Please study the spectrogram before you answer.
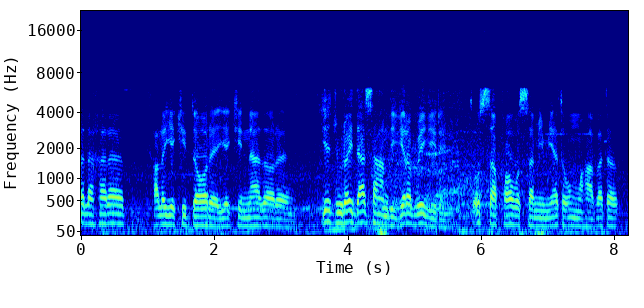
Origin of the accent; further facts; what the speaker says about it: Lordegan, Chaharmahal and Bakhtiari, Iran; لردگان، شهرستان لردگان.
